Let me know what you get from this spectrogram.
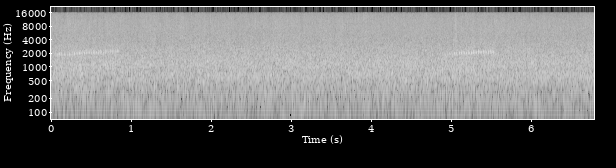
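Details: Forest river with frogs: two short high calls, each rising slightly at the end, spaced about five seconds apart over a continuous hiss of running water.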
